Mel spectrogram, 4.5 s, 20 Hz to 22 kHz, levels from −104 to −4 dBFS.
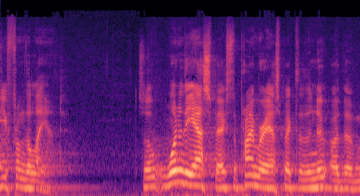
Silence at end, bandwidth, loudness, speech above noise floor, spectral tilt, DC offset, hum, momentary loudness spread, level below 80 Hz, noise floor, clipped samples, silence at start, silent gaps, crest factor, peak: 0 s; 16.5 kHz; -26 LUFS; 34 dB; -4.5 dB/octave; under 0.1%; none; 12 LU; -54 dBFS; -61 dBFS; under 0.1%; 0 s; none; 20 dB; -8 dBFS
